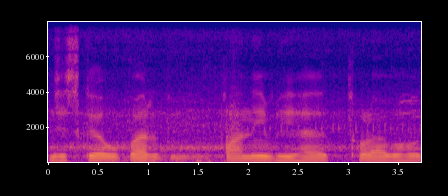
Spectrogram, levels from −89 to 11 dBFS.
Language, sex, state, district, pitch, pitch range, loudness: Hindi, male, Bihar, Araria, 120 Hz, 115-120 Hz, -26 LUFS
